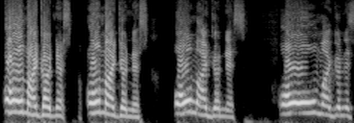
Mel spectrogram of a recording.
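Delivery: loud, amazed outburst; thrilled and loud; astonished exclaiming. Real, not acted. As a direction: shout it in disbelief, hitting the OH. Exclaims at near-perfect score.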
